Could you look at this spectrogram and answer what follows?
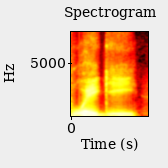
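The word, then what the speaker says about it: Waege: how it goes but Spencer wakey and it is pronounced way gee who's been really really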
